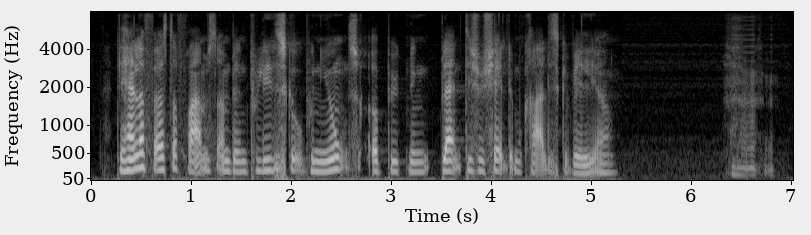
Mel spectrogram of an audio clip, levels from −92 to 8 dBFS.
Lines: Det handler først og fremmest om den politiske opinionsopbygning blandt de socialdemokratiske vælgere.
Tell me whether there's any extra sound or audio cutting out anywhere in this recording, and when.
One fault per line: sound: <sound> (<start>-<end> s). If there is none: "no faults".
sound: laugh (6.3-6.9 s)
